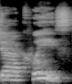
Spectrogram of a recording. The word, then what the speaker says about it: Jacquees: I've Googled it like 10 times to make sure that I'm pronouncing it correctly. And I see it, you know, pronounced differently everywhere that I look. But the last place I checked, it said Jacquees, so that's what we calling him today.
